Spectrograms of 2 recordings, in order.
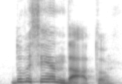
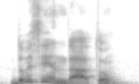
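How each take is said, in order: First: Pitch falls on andato and stays low. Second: Pitch falls on andato, then rises again. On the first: The question sounds more direct, even brusque. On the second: The question sounds gentle.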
